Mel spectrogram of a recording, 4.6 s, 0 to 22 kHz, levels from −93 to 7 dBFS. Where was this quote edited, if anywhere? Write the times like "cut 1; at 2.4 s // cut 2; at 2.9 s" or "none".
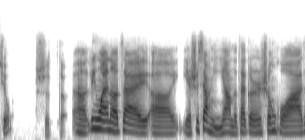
cut 1; at 1.0 s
